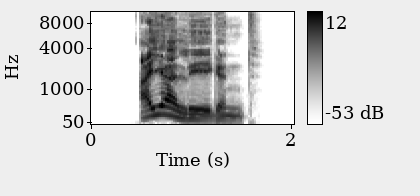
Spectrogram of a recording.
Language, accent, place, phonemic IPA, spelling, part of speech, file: German, Germany, Berlin, /ˈaɪ̯ɐˌleːɡənt/, eierlegend, adjective, De-eierlegend.ogg
- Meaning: egg-laying, oviparous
